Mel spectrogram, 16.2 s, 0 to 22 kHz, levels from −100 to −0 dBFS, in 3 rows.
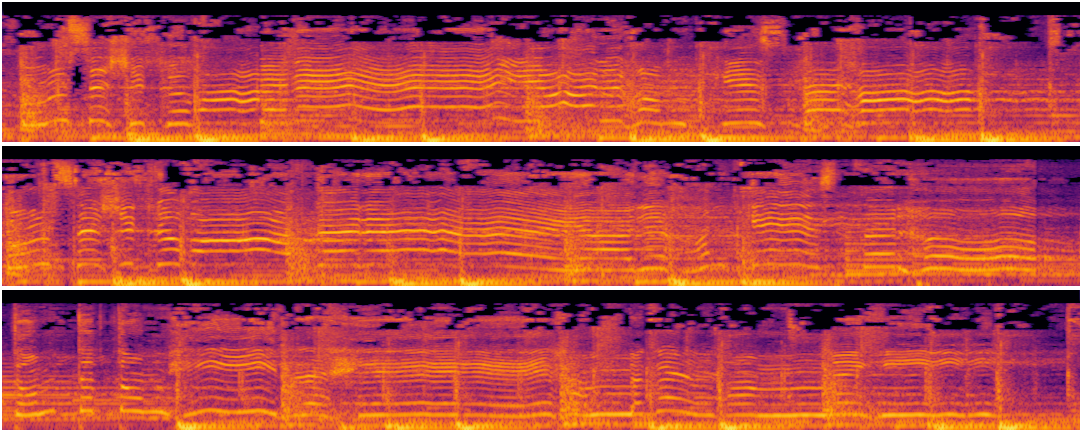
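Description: At 1.27 to 1.30 s, 10.54 to 10.57 s and 13.91 to 13.94 s the audio jumps ahead and a 30 ms glitch fills the gap: likely a broken MP3 bit reservoir.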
